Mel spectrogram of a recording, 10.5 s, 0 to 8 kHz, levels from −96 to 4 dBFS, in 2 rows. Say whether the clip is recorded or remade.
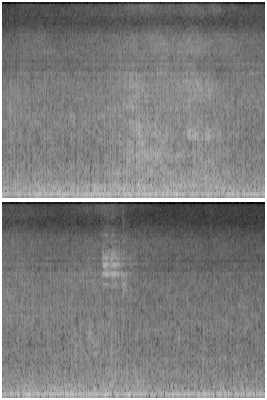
remade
